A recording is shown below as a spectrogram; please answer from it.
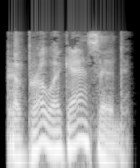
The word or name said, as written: caproic acid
